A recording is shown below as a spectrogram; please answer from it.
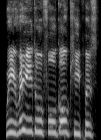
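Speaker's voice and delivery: high-pitched, drawn-out mock claim; mocking quote. Mocking what is being claimed.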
